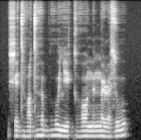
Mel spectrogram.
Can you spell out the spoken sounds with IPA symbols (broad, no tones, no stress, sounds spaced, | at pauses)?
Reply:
x e dʱ ɑ dʱ ə bʱ u lʲ e ɡʱ ɔ n ə ŋ ə ɭ ə z u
